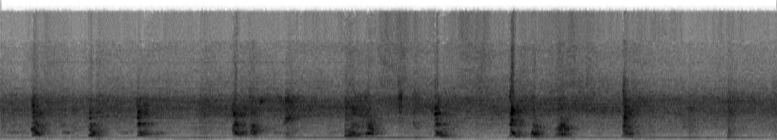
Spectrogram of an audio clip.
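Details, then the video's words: Pug and French Bulldog barking at a vacuum cleaner running indoors; sharp repeated barks in irregular bursts, some doubled, over the steady hum and whine of the hoover. "Pug and French Bull Dog go mad at our hoover haha x"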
